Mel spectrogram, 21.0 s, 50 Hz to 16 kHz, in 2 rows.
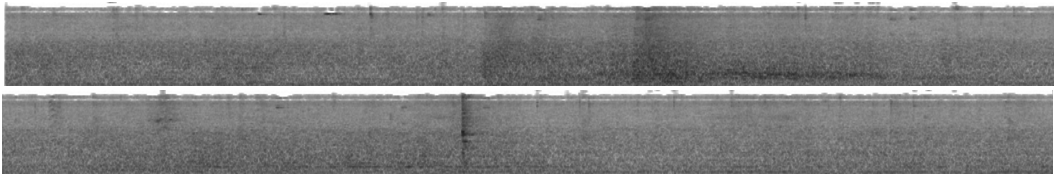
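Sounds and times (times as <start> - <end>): cabin rolling rumble on rail: 0.0 - 21.0
cable car machinery humming: 0.0 - 21.0.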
